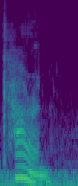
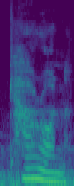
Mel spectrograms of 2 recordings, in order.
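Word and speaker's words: Charon: it's just as you described it only your pronunciation is a little off the name you heard wasn't Karen it was SE h a r o n as in karon the Fairman of the Dead karon who in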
